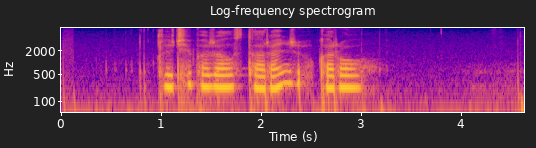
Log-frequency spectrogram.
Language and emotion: Russian, neutral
